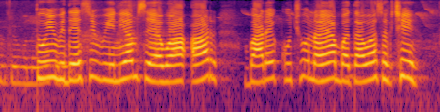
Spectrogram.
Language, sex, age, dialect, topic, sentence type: Magahi, female, 41-45, Northeastern/Surjapuri, banking, statement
